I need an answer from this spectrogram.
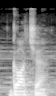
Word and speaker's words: gotcha: या gotcha.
